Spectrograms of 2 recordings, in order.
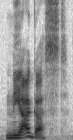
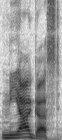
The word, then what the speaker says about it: NYAHGUST: Niagust. It's pronounced like August.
